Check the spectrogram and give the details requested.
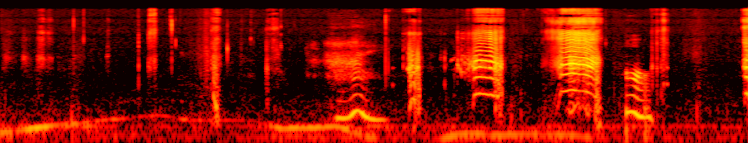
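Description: Short fussy infant cries and whimpers with a few brief hiccup-like catches, over quiet room noise.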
